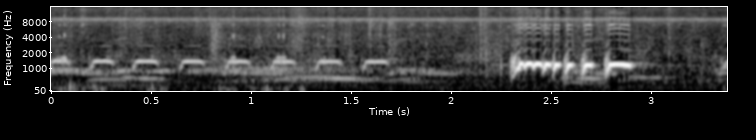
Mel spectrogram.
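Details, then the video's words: Local zebra dove in full song, used to stir rival doves to reply: a soft series of hooked coos, then a loud rapid burst of clipped, rolling notes near the end. "Perkutut lokal gacor Sekali Putar Lawan Pasti Emosi Langsung Nyaut"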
